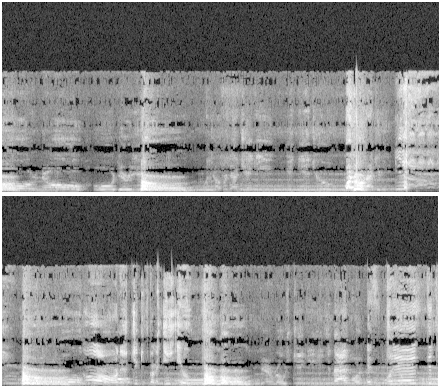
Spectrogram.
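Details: Rottweiler indoors barking at a chicken baking in the oven; loud broad barks at about three, seven, nine and thirteen seconds, with whining, howl-like tonal sounds and a woman talking to the dog throughout.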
